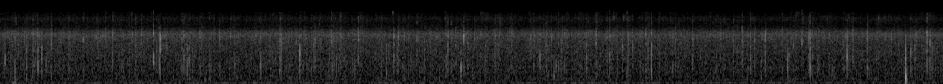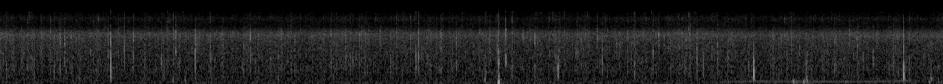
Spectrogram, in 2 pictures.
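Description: Water drops falling on leaf litter in a foggy forest: scattered, irregular ticks over a steady hiss. A faint low hum comes in briefly near the end.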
